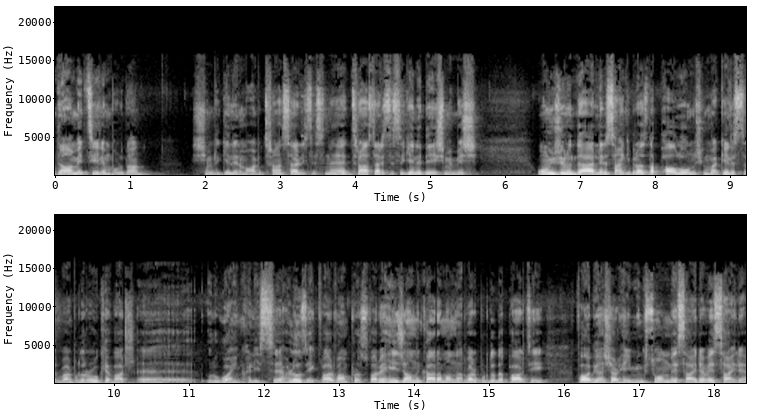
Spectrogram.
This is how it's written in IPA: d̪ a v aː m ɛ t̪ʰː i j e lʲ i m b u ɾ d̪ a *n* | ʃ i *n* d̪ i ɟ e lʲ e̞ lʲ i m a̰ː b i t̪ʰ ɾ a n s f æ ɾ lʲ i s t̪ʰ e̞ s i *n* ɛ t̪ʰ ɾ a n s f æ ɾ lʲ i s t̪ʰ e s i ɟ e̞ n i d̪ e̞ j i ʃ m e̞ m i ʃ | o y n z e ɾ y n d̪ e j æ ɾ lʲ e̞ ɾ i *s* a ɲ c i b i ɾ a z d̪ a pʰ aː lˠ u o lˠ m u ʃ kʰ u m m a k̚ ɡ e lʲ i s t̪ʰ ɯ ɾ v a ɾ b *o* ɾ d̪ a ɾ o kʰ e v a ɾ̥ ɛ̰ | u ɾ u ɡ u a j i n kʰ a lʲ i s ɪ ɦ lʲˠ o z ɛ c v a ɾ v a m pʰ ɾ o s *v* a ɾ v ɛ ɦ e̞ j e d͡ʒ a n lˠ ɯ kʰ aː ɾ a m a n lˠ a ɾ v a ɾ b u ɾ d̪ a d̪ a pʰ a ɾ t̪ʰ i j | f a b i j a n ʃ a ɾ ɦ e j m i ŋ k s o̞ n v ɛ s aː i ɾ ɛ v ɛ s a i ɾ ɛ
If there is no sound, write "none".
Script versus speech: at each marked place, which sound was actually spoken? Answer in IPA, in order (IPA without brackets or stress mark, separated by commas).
n, m, n, s, u, v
